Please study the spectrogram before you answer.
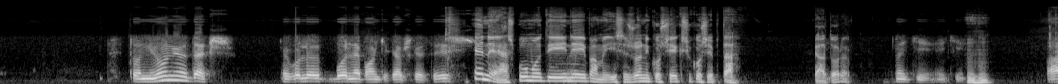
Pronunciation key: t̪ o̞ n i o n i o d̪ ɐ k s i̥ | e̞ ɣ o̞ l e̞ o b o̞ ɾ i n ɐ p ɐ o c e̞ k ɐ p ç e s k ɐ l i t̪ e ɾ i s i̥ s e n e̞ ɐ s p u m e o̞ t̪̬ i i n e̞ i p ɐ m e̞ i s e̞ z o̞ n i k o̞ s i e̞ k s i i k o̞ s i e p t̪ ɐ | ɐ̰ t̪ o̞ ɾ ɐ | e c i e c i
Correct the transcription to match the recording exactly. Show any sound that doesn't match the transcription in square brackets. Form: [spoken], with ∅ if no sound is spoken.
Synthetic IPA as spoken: t̪ o̞ n i o n i o d̪ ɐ k s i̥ | e̞ ɣ o̞ l e̞ o b o̞ ɾ i n ɐ p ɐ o c e̞ k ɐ p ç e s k ɐ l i t̪ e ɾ i s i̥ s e n e̞ ɐ s p u m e o̞ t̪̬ i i n e̞ i p ɐ m e̞ i s e̞ z o̞ n i k o̞ s i e̞ k s i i k o̞ s i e p t̪ ɐ | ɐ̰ t̪ o̞ ɾ ɐ | e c i e c i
